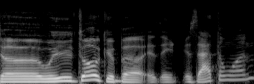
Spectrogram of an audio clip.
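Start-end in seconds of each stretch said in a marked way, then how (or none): 0.0-1.5 loud, dopey idiot voice. Trying out the idiot voice a viewer asked about: put-on idiot voice. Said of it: "think about the idiot voice".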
